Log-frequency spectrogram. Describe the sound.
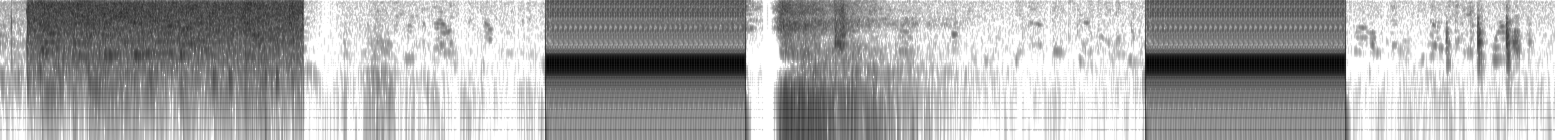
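A telephone line tone plays while a call is transferred to voicemail: two loud, steady, pitched tones of about two seconds each, separated by quiet gaps, after an opening stretch of hiss and with a short noisy burst between them.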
